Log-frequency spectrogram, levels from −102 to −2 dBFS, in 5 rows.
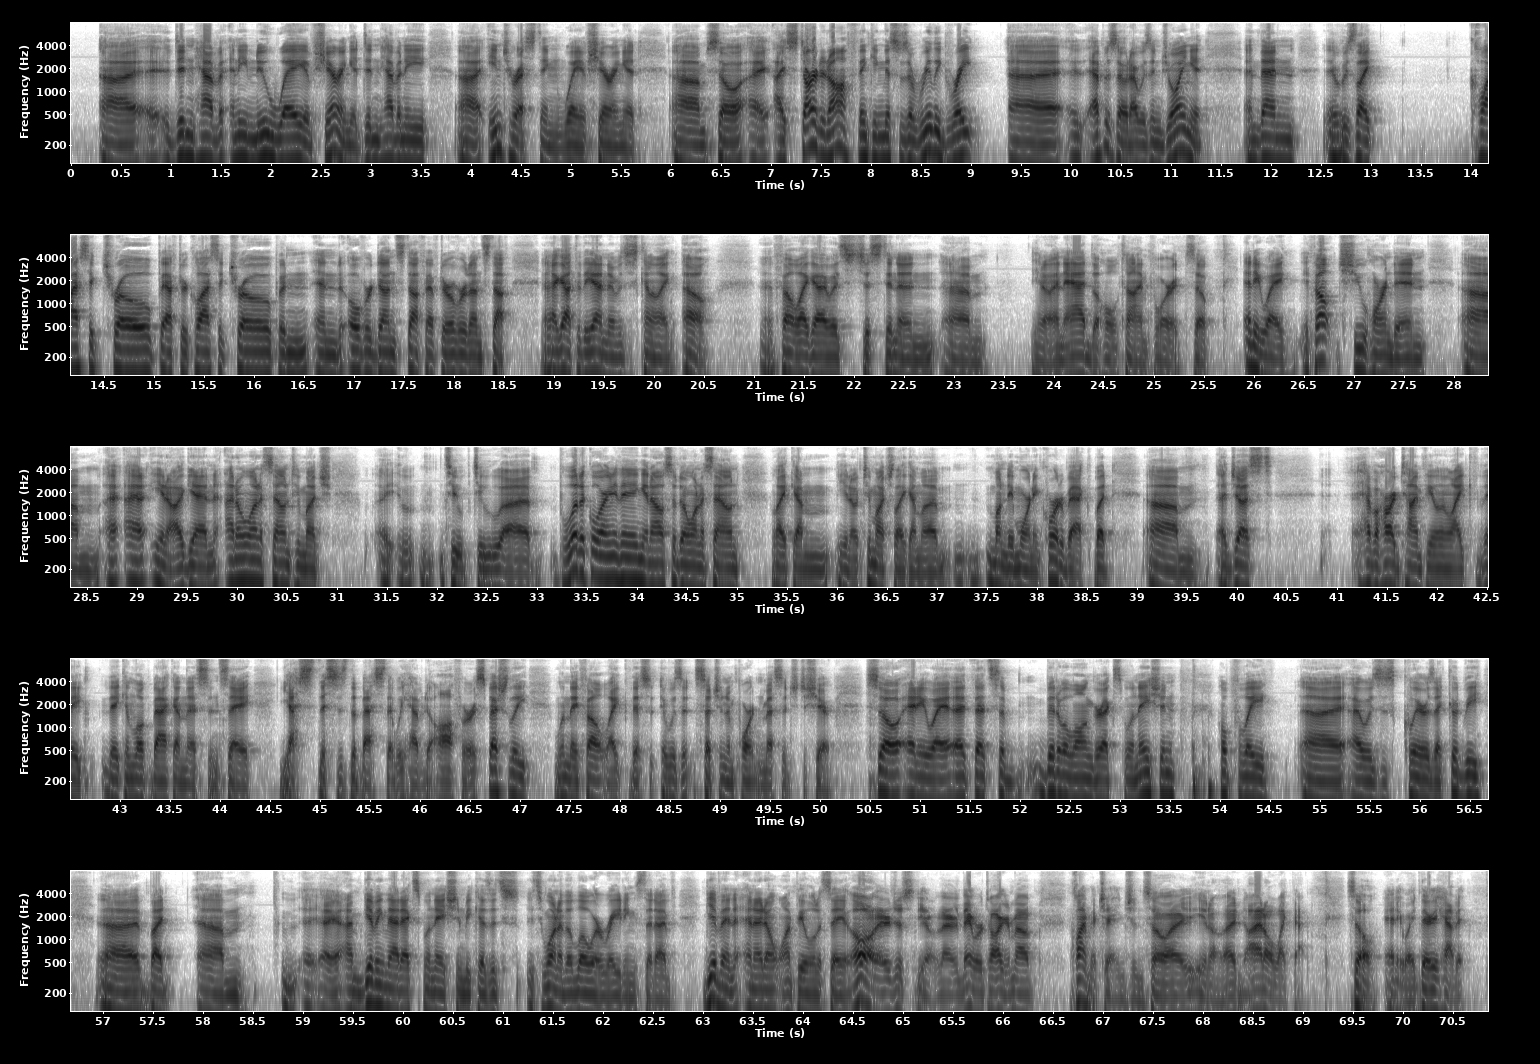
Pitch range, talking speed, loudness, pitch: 100-125 Hz, 210 wpm, -18 LUFS, 110 Hz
